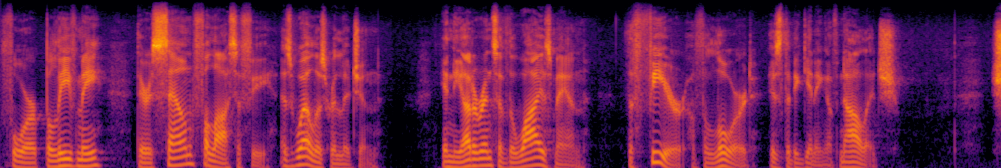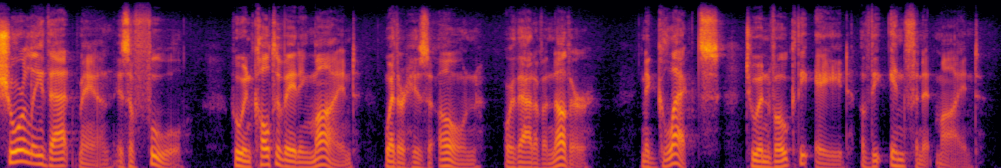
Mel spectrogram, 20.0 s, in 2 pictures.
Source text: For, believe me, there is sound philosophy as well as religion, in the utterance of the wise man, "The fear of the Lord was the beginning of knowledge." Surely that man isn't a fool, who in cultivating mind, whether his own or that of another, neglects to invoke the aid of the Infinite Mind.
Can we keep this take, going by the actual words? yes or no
no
